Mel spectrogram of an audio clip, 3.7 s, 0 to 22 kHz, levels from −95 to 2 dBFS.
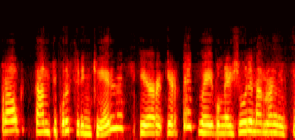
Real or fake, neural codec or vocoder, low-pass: fake; codec, 44.1 kHz, 1.7 kbps, Pupu-Codec; 9.9 kHz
